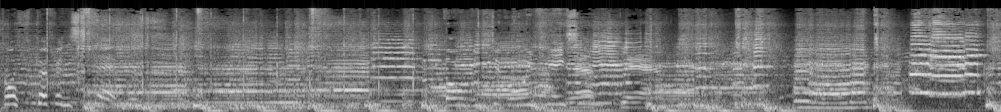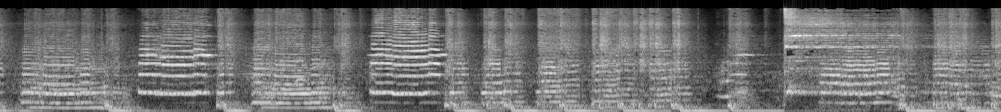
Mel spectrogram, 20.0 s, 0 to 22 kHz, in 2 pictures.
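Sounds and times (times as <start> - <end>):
brass band playing a march: 0.0 - 20.0
drum beat: 0.5 - 20.0.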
